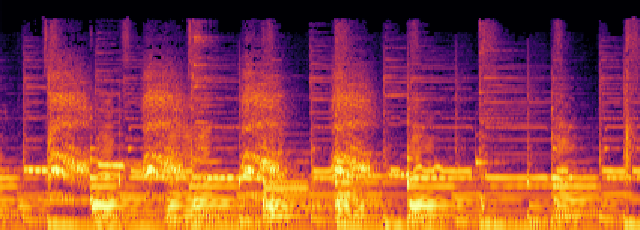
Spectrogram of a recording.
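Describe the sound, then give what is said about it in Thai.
A crow caws repeatedly, harsh raspy calls in a steady rhythm, about one or two per second, loud and without talk, over a faint sustained ringing tone. “วันหนึ่ง ขณะที่เขาเดินอยู่ในกรม อีกาเห็นเขาจึงส่งเสียงร้องทักทาย”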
